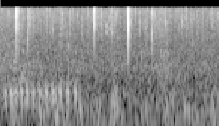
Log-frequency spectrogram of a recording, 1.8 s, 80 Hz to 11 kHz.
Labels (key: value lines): label: biophony, pulse
recorder: SoundTrap 500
